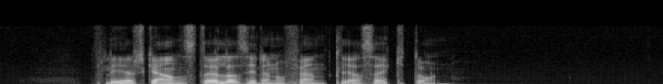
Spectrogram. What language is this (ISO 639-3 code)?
swe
